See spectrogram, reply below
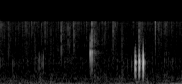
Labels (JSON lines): {"label": "biophony, damselfish", "recorder": "SoundTrap 500"}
